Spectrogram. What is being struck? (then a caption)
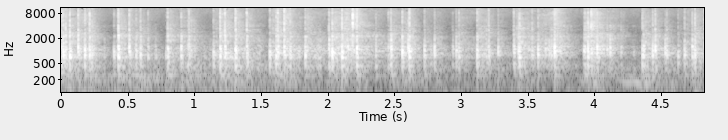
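Small cardboard box with packaged sweets inside. A small printed pink cardboard box of heart-shaped mochi, hollow with the packaged mochi inside, is held in one hand and rubbed and tapped with long painted nails and fingertips. Quick, light, dry clicking taps come in rapid bursts, mixed with soft scratchy rubbing. The hollow box gives the taps a papery midrange tone that dies away almost at once.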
